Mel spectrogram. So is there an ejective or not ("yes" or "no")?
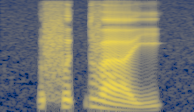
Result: no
